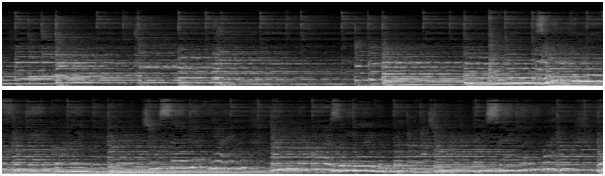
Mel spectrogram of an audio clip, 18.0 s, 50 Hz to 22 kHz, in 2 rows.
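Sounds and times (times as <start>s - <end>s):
instrumental backing track: 0.0s - 18.0s
woman singing karaoke: 7.5s - 18.0s.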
